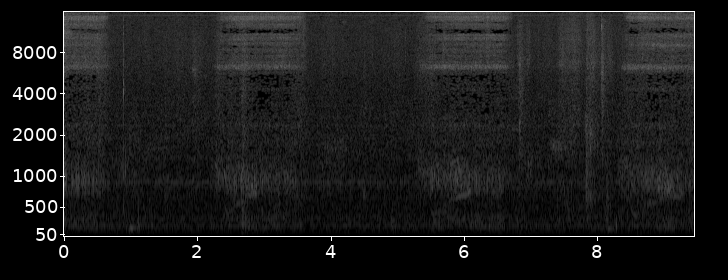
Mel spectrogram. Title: snoring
